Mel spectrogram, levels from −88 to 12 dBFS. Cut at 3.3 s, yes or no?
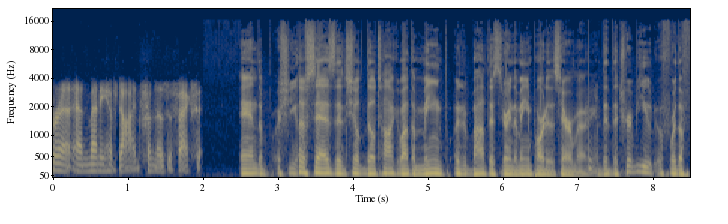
yes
